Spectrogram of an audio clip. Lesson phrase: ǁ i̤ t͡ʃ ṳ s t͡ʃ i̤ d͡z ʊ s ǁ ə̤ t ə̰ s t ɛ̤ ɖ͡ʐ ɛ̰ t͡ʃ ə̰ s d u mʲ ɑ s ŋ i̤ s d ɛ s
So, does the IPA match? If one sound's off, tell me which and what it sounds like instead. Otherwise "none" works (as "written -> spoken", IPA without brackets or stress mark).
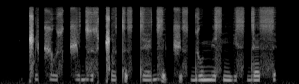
ɖ͡ʐ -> d͡z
